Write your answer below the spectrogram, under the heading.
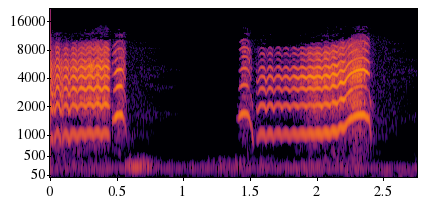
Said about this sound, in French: mais de toute façon, honnêtement, si jamais je tombe face à face avec une loutre, bah, rien qu'à l'entendre, je serais pas rassuré. On écoute un peu. Là, il faut dire qu'elle est contente en plus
